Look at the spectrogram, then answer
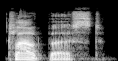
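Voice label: "cloudburst", British English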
